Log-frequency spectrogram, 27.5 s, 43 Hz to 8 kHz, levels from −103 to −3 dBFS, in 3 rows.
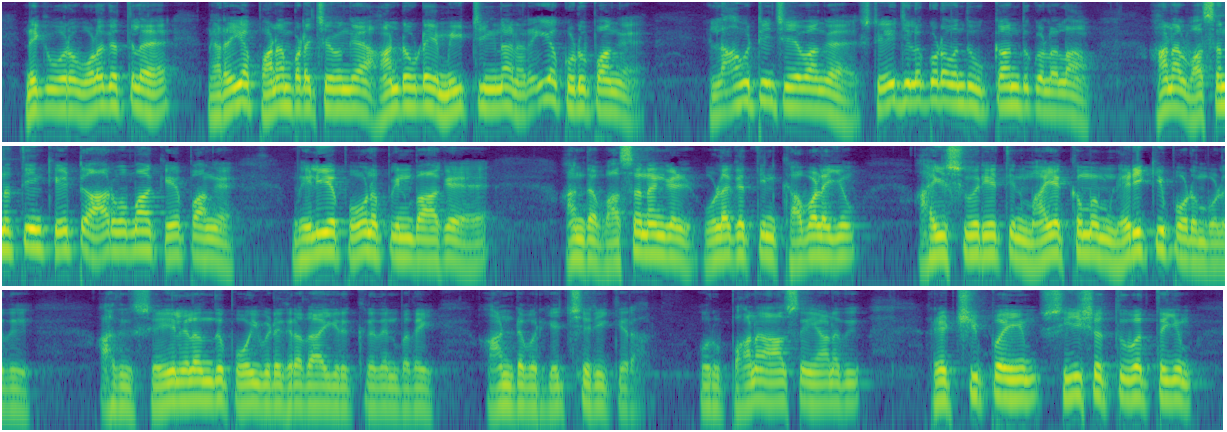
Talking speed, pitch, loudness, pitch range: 100 wpm, 140 Hz, -17 LUFS, 120-155 Hz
